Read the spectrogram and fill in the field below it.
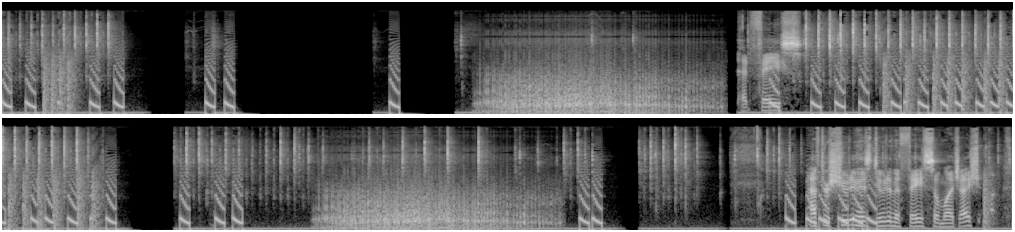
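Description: Rapid electronic laser shots zap over and over.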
